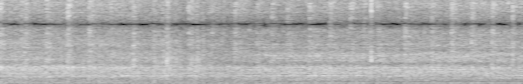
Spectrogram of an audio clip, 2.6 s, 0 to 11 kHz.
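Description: Peugeot BB1 CT moped engine idling just after starting: a loud, close, steady buzzing putter with an even rhythm, alone without talk.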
